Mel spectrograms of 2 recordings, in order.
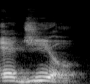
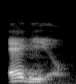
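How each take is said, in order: First: The g is soft, as in gem. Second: The g is hard, as in go. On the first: The speaker calls it wrong. "Not agio. G stands for not G in fact" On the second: The speaker calls it right. "The pronunciation is agio"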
